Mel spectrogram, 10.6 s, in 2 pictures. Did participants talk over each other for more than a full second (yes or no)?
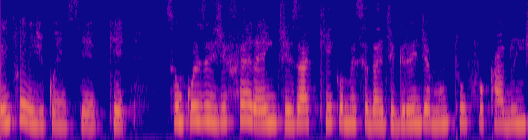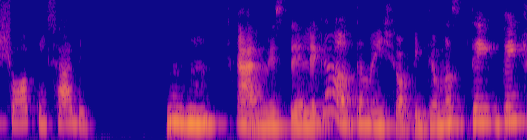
no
